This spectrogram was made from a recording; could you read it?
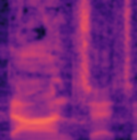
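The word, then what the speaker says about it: Dončić: The name Luka Doncic is how you say his last name.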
